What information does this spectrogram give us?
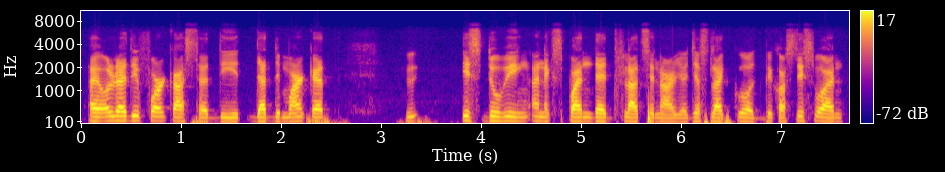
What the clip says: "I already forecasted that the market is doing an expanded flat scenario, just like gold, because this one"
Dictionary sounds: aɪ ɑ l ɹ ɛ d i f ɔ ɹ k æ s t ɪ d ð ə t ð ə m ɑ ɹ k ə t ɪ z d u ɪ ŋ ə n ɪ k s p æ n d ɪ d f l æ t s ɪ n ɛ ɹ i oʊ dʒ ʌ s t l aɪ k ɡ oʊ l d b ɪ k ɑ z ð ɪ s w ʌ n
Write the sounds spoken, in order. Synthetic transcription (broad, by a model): aɪ ɑ l ɹ ɛ d i f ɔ ɹ k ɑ s t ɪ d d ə t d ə m ɑ ɹ k ə t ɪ s d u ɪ ŋ ə n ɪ k s p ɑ n d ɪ d f l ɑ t s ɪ n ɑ ɹ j oʊ dʒ ʌ s t l aɪ k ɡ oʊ d b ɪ k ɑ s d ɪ s w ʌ n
